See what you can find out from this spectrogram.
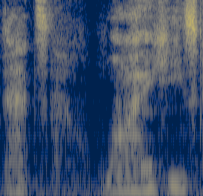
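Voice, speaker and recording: A man acts out a wounded werewolf boyfriend in an ASMR roleplay, devoted and earnest. His low voice moves slowly and haltingly, often slipping into breathy, tender whispers. There is clear noisy ambience behind him. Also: level tone. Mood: earnest, reassuring. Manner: slow, halting, soft-spoken reassurance. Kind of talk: intimate ASMR roleplay monologue.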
